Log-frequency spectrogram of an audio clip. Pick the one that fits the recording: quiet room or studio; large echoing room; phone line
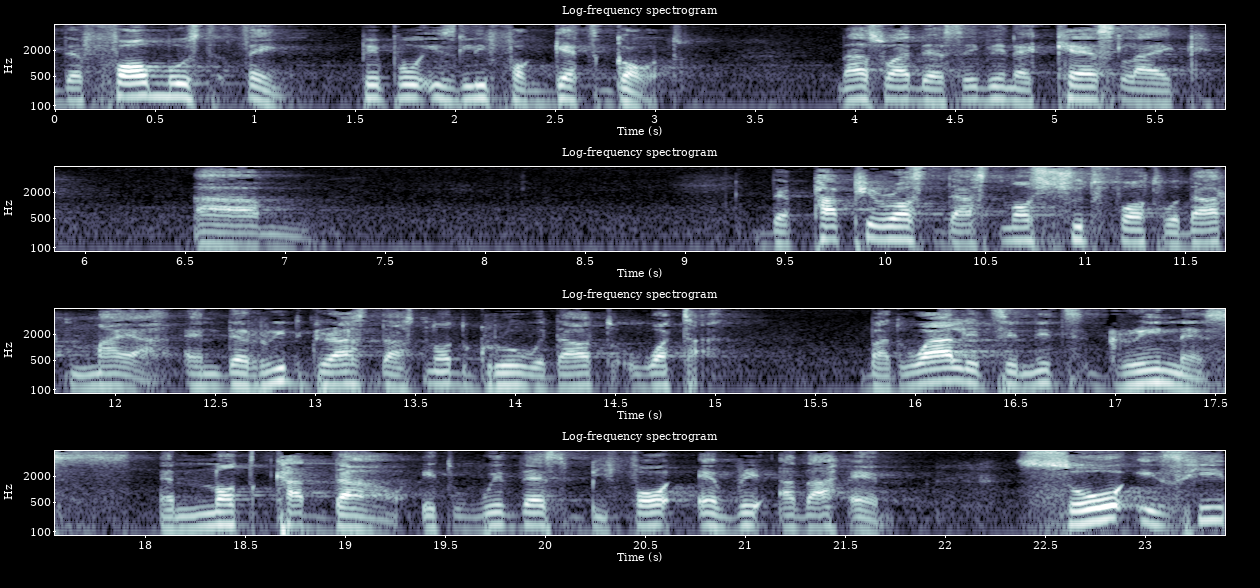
large echoing room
